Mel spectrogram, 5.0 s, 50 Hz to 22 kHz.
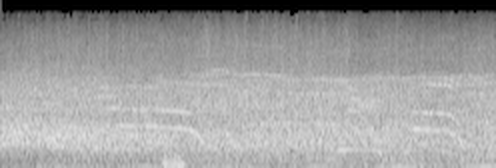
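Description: A packed hall at the 2016 Olympic Games in Rio roars with steady cheering and applause, a dense wall of crowd noise, with a sharp triumphant scream from a gymnast who has just won gold cutting through near the middle.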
